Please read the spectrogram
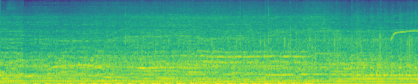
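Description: Ska band playing live in a concert hall, heard from within the audience: heavy bass under guitars, keyboards and drums, with a steady beat.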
